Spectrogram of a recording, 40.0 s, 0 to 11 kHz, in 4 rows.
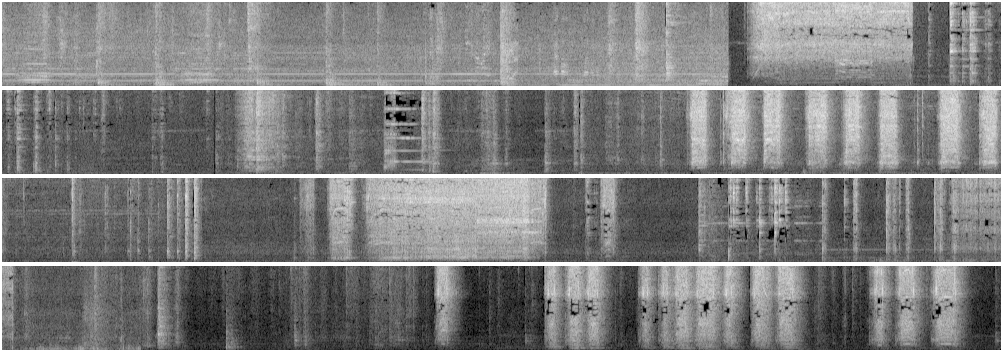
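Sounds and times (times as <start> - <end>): cordless drill running: 7.5 - 9.1.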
